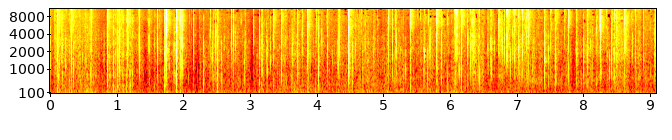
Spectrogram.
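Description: A medium plastic snack bag full of in-shell pistachios is held close and squeezed and crinkled by fingers. The result is a steady stream of dense, bright crackling with many short sharp crinkles and little low end.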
